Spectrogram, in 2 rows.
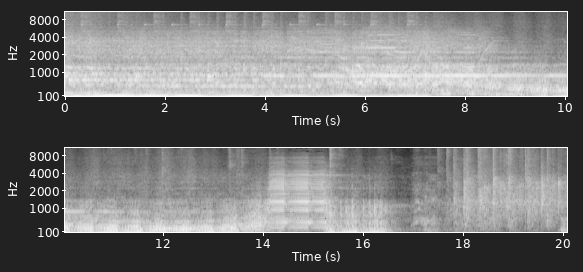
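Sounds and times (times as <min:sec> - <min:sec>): rock band ringing chord: 0:00.0 - 0:15.8
voices in room: 0:16.9 - 0:20.0
scattered claps: 0:17.5 - 0:20.0.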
